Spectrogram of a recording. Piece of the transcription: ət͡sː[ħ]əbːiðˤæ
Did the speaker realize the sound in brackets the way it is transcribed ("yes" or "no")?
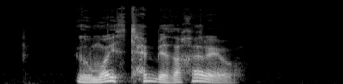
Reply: yes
